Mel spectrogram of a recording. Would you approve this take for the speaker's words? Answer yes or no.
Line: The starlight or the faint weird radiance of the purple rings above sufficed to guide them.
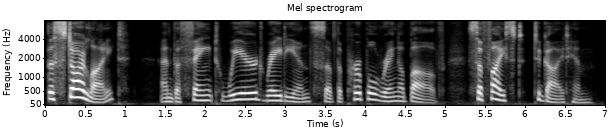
no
